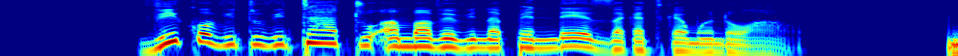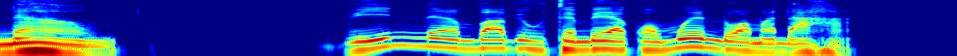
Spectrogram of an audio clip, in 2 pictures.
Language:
Swahili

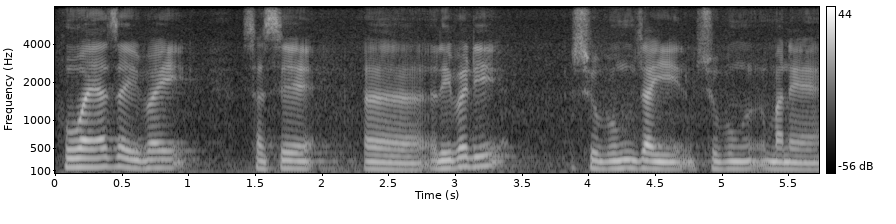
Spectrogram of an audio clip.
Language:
Bodo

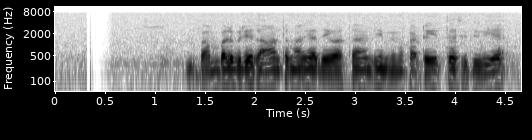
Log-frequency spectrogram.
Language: Sinhala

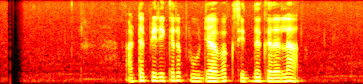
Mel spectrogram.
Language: Sinhala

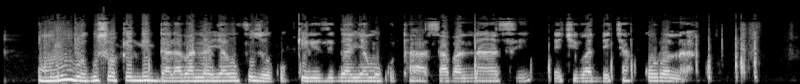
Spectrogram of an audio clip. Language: Ganda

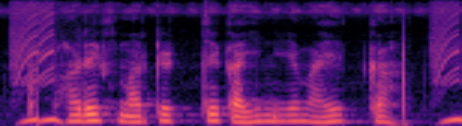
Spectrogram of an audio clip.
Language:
Marathi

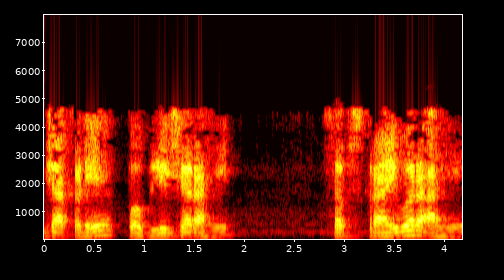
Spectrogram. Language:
Marathi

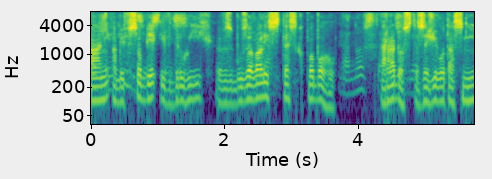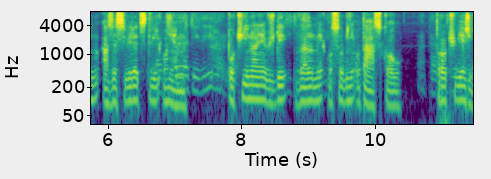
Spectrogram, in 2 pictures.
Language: Czech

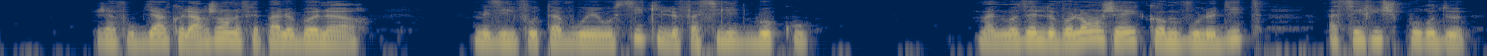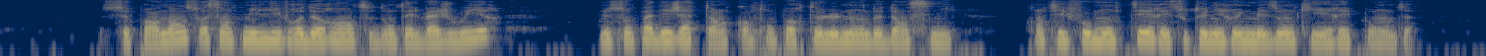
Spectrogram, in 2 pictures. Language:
French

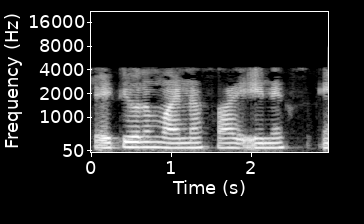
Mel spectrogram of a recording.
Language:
Bangla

